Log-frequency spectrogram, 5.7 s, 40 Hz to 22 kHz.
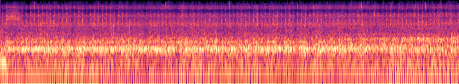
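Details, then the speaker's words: Mazda CX-30 engine running, listening at the belt tensioner pulley: a noise heard since starting that keeps getting louder, a constant gritty, crispy whir. "I can see right the tensioner right there so just easy you can definitely hear that crispy sound um from the tensioner"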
